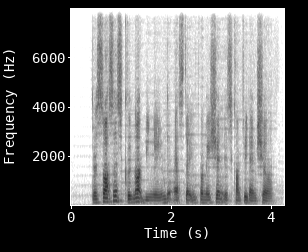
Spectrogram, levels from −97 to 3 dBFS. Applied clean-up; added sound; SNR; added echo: neural separator model SepFormer DNS4.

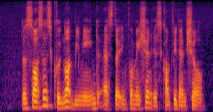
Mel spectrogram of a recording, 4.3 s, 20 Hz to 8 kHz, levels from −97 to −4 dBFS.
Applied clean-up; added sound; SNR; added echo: neural mask model Resemble Enhance denoiser.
